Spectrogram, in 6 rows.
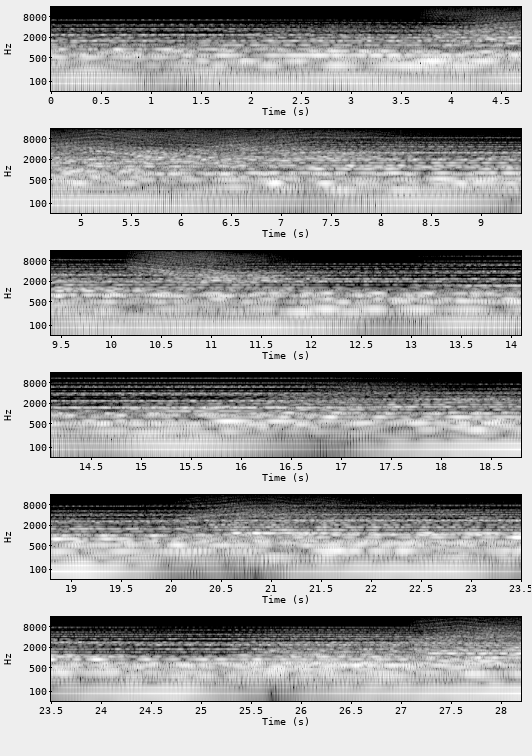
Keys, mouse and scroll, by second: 1.0 click, 3.4-4.6 drag, 4.6 ., 4.9 5, 5.1 Return, 7.0-8.2 drag, 8.2 ., 8.8 7, 9.1 Return, 10.8-13.6 drag, 13.6 ., 13.9 7, 14.2 Return, 19.9 click, 20.4 click, 22.7 click, 25.6-28.2 drag.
